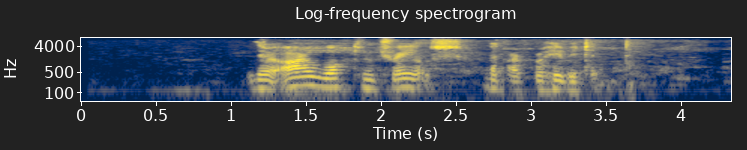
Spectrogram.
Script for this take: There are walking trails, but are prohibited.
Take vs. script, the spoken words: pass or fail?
pass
